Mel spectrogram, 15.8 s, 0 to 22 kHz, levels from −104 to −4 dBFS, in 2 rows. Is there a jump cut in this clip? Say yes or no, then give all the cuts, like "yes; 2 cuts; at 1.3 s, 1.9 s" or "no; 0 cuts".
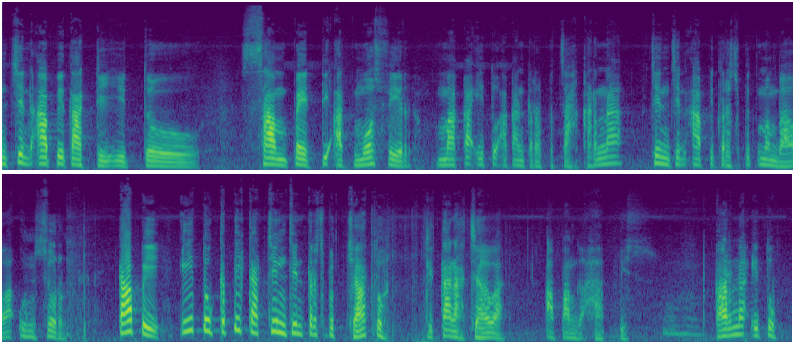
yes; 1 cut; at 8.6 s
